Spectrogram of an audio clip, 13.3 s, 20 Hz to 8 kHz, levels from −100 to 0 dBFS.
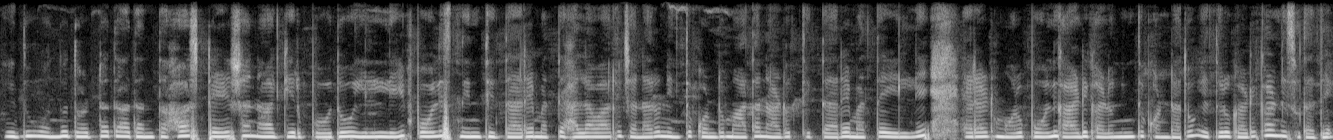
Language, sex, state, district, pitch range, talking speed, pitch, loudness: Kannada, male, Karnataka, Mysore, 220-245 Hz, 90 wpm, 235 Hz, -18 LUFS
